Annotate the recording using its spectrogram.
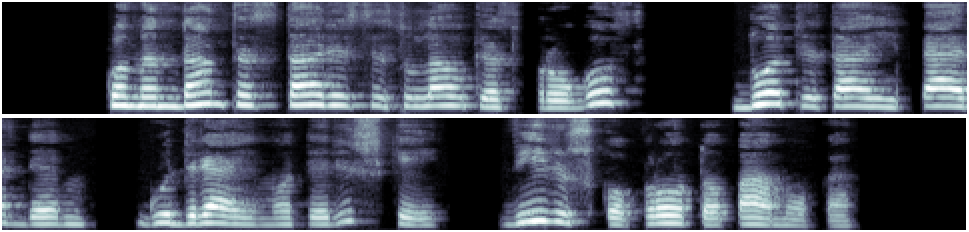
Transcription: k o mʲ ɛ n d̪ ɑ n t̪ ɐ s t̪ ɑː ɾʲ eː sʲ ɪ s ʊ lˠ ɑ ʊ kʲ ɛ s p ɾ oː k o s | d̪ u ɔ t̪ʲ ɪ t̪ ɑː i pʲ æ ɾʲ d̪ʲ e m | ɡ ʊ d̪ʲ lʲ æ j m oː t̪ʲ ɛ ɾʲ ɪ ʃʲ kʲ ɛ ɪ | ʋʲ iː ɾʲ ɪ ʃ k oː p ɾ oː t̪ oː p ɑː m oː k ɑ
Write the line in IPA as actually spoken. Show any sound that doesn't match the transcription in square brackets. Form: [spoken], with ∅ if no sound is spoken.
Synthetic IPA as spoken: k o mʲ ɛ n d̪ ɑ n t̪ ɐ s t̪ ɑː ɾʲ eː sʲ ɪ s ʊ lˠ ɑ ʊ kʲ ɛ s p ɾ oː [ɡ] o s | d̪ u ɔ t̪ʲ ɪ t̪ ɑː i pʲ æ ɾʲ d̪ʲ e m | ɡ ʊ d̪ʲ [ɾʲ] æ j m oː t̪ʲ ɛ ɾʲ ɪ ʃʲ kʲ ɛ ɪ | ʋʲ iː ɾʲ ɪ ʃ k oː p ɾ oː t̪ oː p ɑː m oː k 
